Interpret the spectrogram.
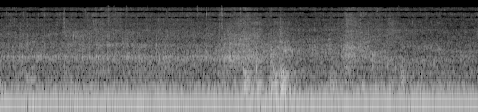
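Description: Chicken, bell peppers and sweetcorn frying in a wok over a high gas flame, stirred with a wooden spatula, giving a steady even sizzle over a constant low hum.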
